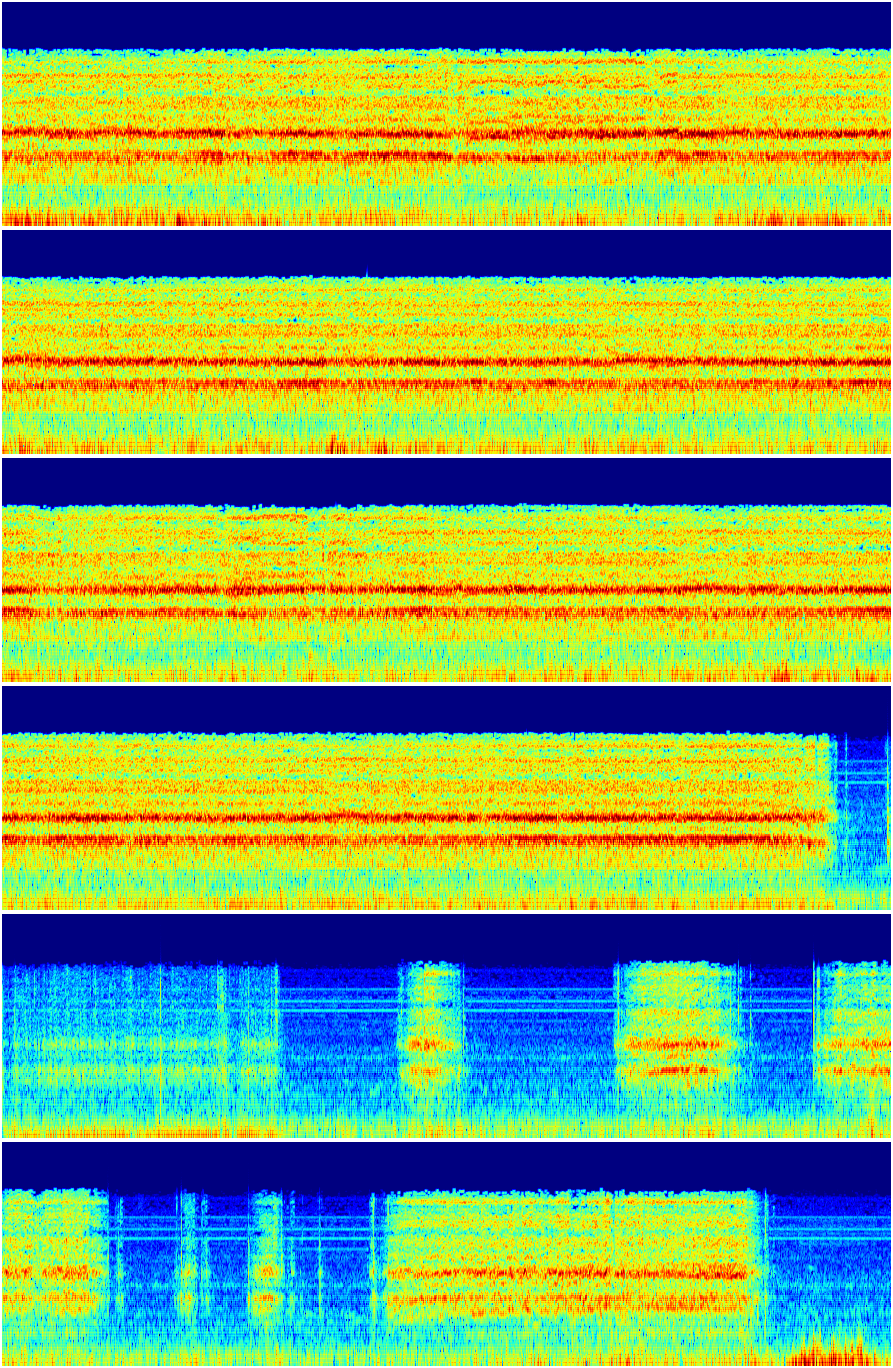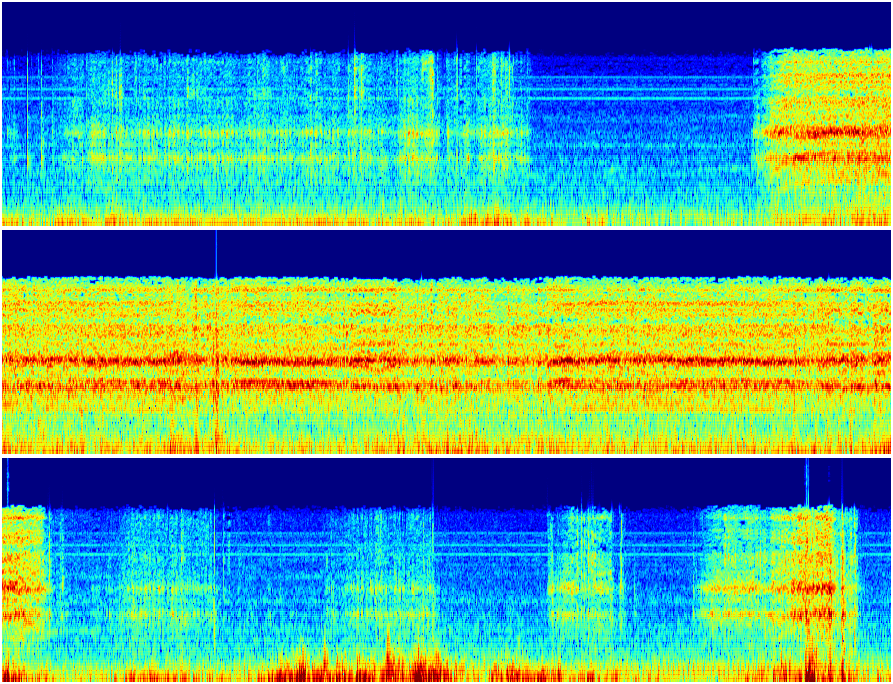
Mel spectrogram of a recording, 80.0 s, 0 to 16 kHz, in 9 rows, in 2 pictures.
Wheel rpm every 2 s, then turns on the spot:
160, 160, 160, 160, 160, 160, 160, 160, 160, 160, 160, 160, 160, 160, 160, 160, 160, 60, 30, 10, 10, 40, 70, 10, 80, 110, 10, 20, 20, 10, 60, 160, 160, 160, 160, 110, 10, 10, 10, 30.
34-38 54-60 72-74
